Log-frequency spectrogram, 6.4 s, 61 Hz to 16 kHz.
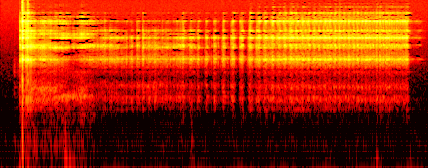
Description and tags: Coins from some countries spin on a plate. Interesting to see the differences.
This on was an English 1 penny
